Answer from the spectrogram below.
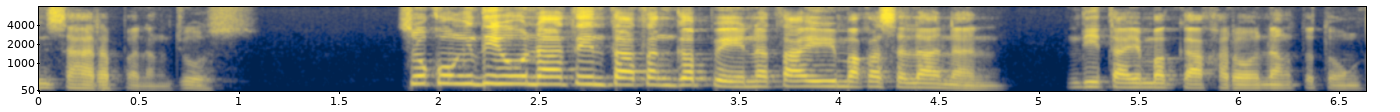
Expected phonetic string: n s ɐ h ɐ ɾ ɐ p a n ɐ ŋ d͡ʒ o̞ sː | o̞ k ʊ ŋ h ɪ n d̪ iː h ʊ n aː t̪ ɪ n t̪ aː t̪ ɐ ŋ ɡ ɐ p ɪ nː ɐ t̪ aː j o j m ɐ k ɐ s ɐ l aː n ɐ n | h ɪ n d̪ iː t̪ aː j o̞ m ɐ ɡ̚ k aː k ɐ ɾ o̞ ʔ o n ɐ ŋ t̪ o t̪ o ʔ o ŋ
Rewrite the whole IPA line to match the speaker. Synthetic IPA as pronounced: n s ɐ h ɐ ɾ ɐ p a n ɐ ŋ d͡ʒ o̞ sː | o̞ k ʊ ŋ h ɪ n d̪ iː h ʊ n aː t̪ ɪ n t̪ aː t̪ ɐ ŋ ɡ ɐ p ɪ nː ɐ t̪ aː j o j m ɐ k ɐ s ɐ l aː n ɐ n | h ɪ n d̪ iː t̪ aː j o̞ m ɐ ɡ̚ k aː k ɐ ɾ o̞ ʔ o n ɐ ŋ t̪ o t̪ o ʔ o ŋ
